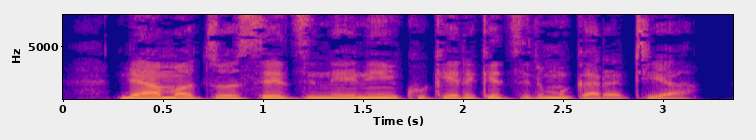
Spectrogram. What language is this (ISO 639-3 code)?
sna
